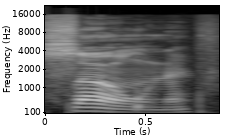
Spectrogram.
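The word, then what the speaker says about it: Sohn: Because I was watching a Mysteries at the Museum thing, and they were talking about a guy with the last name S-O-H-N, and they pronounced it Son, and I realized when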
